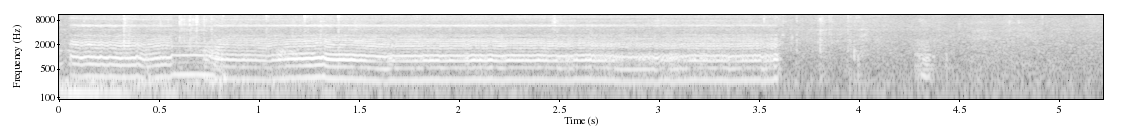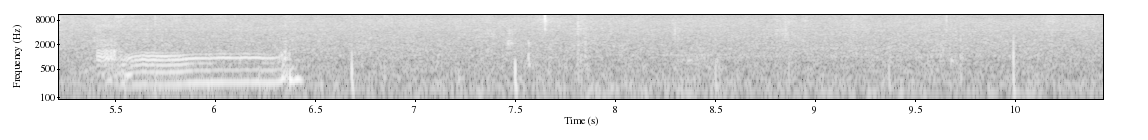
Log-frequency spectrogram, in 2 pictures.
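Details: Collie puppies, one and fourteen days old, filmed 1 June 2013: a long, rising-and-falling nasal whine lasting several seconds, then a shorter second whine after a pause, over quiet indoor background.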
